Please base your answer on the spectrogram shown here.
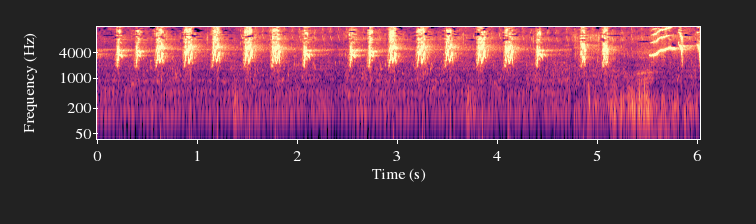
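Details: Training audio of small birds to goad a murai batu (white-rumped shama) to sing: evenly spaced sharp high chirps about three per second, ending with a quick rising whistle sweep.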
